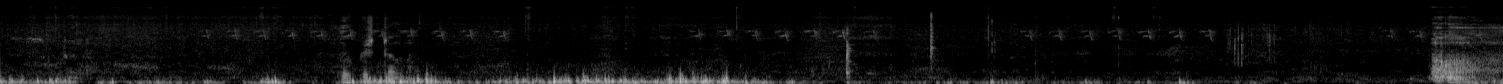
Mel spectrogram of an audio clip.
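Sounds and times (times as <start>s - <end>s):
bird chirping: 1.9s - 5.3s, 6.6s - 9.4s, 10.1s - 12.5s.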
